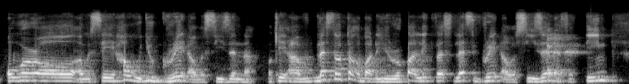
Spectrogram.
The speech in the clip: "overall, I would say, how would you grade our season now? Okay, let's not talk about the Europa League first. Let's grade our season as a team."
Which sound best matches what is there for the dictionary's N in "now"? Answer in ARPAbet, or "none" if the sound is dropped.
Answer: L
